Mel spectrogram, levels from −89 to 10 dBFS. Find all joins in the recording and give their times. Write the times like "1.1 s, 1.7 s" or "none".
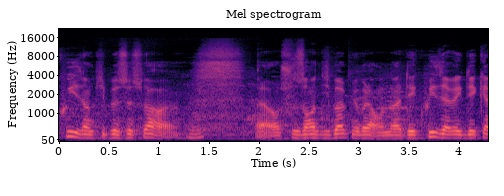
2.9 s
